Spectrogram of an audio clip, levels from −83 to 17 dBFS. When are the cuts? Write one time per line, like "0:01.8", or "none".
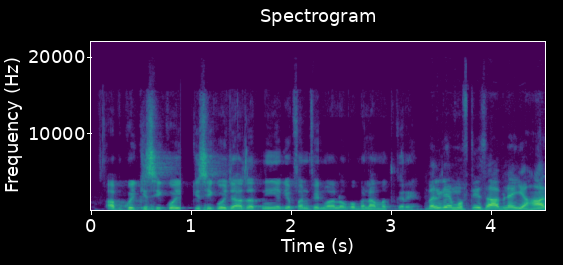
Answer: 0:01.0
0:03.2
